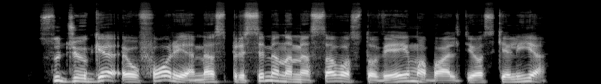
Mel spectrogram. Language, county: Lithuanian, Vilnius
